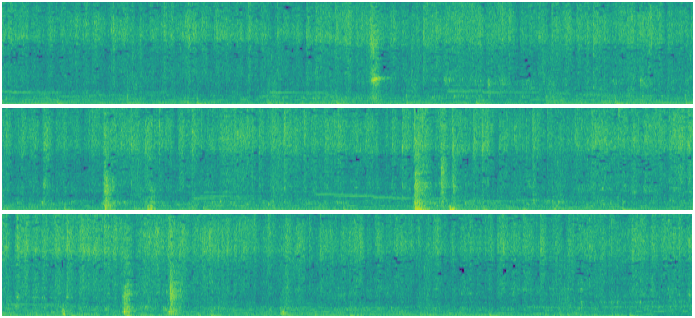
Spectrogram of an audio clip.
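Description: Background music over the steady rush of water flowing into and through a three-chamber koi pond filter box. A few sharp knocks come from the plastic filter lid being handled.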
